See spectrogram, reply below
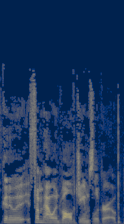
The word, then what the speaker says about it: LeGros: So, patron saint from the show, apparently, James LeGros. – Okay, yes. Well, here's the thing. I've always said James LeGros because I assume that you don't pronounce the S.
